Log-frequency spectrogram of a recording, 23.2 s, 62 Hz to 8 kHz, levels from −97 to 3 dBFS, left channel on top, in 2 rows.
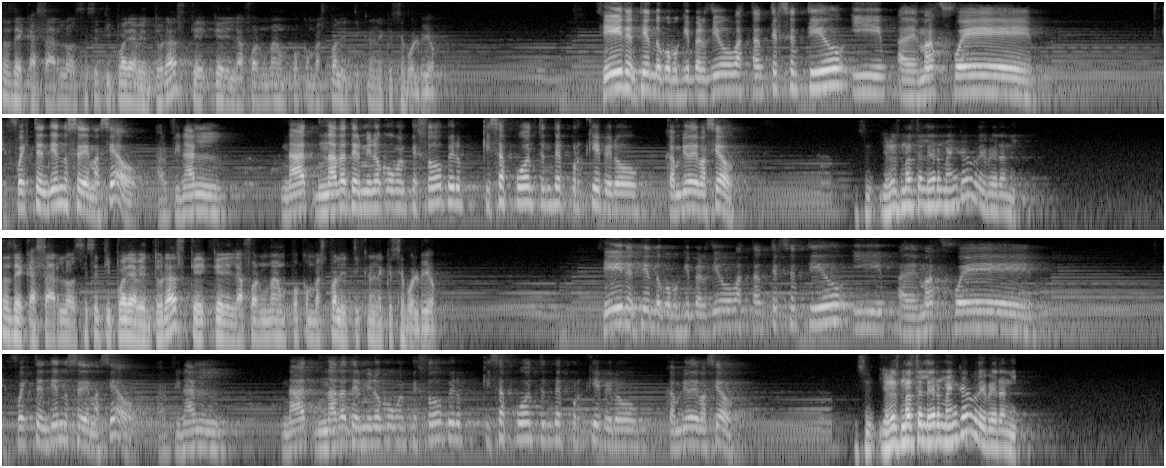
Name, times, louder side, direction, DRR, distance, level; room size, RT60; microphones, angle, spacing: voice 1, 0.0-4.4 20.2-21.8, right 6 dB, 75° right, 19 dB, 0.5 m, -26 dB
sound 1, 0.7-19.9, right 1 dB, 25° right, 1.2 m, -44 dB
voice 2, 6.0-10.3 11.8-14.2 14.4-18.0 18.3-19.0, left 5 dB, 90° left, 15 dB, 0.7 m, -25 dB
15.0 x 9.2 x 8.7 m, 0.89 s
head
